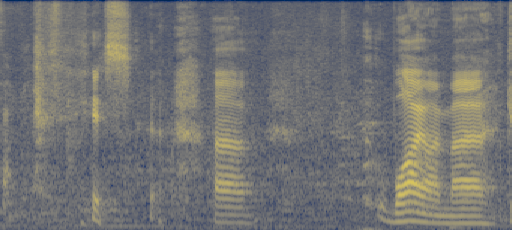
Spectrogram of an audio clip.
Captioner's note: chuckling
